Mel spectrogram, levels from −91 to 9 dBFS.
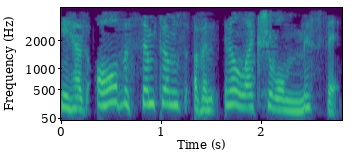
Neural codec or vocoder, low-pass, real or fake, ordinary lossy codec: vocoder, 44.1 kHz, 128 mel bands every 256 samples, BigVGAN v2; 3.6 kHz; fake; MP3, 16 kbps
